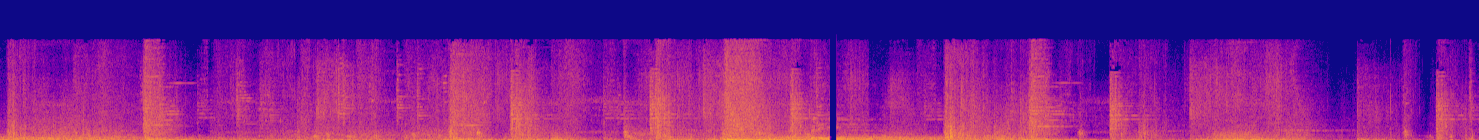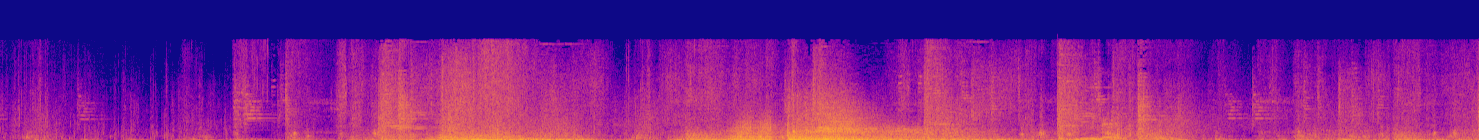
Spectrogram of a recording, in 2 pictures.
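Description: Weapons clash and strike in quick bursts.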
